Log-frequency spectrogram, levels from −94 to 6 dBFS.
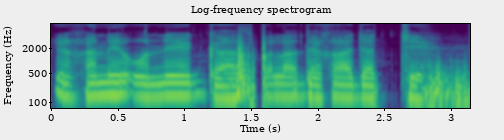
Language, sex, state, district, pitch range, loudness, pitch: Bengali, male, Assam, Hailakandi, 135-150 Hz, -19 LUFS, 145 Hz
